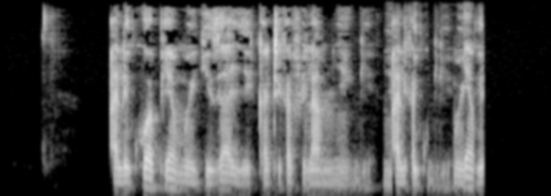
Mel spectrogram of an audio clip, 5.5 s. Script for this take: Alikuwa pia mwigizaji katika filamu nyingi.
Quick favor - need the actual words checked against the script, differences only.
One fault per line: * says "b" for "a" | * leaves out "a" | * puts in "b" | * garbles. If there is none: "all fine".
* garbles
